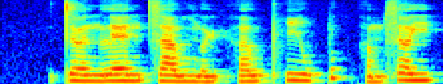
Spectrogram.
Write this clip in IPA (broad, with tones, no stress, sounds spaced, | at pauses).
t̪ œː˧ n l ɛː˧ n t͡s aː˧ w ŋ ɵ˨ ɥ h ɐ˨˧ w pʰ iː˧ w p ʊ˥ k̚ h ɐ˨˧ m s ɐ˥ j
